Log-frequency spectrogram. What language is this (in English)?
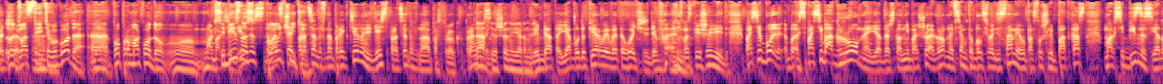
Russian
